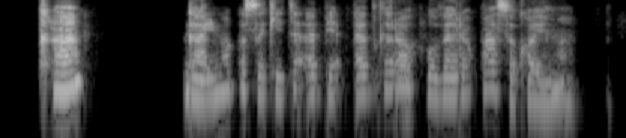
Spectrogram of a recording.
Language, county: Lithuanian, Kaunas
